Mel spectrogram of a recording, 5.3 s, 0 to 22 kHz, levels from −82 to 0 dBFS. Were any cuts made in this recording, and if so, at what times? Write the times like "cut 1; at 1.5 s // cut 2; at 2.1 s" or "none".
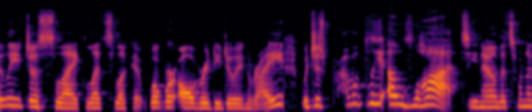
cut 1; at 1.4 s // cut 2; at 2.9 s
